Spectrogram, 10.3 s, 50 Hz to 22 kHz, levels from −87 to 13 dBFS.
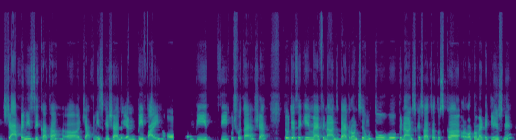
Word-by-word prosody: Japanese 275 +10 +1
सीखा 255 -5 0
था 230 - +2
अ, 205 - -2
Japanese 275 +5 -3
के 300 - -1
शायद 260 -4 +1
एमपी-फाइव 245 +3 0
और 205 - +5 0.3
एमपी-थ्री 245 +1 -3
कुछ 245 0 -8
होता 200 -2 -1
है, 200 - +1
शायद। 355 +2 -1 0.4
तो 235 - +5
जैसे 240 +2 +1
कि 255 0 +1
मैं 235 -1 +3
फाइनेंस 230 +2 +1
बैकग्राउंड 240 +2 +2
से 250 -1 +1
हूँ, 260 +7 -1
तो 280 - +1 0.2
वो 245 +1 +6
फ़ाइनेंस 230 0 +1
के 270 - -1
साथ-साथ 255 +1 -2
उसका 260 +1 +2
और 215 - -5
ऑटोमैटिकली 260 +3 0
उसने 275 +1 -2
250 Hz, 180 wpm, -24 LUFS, 230-270 Hz, 0.4 s, वो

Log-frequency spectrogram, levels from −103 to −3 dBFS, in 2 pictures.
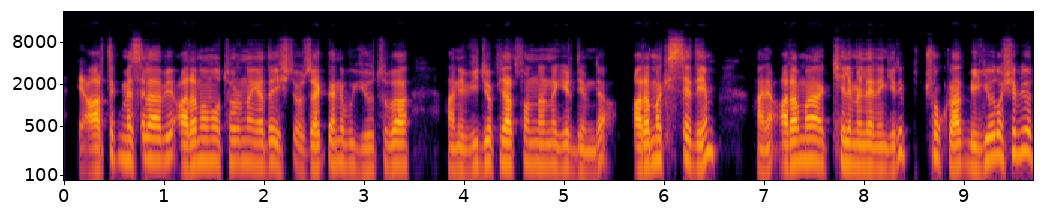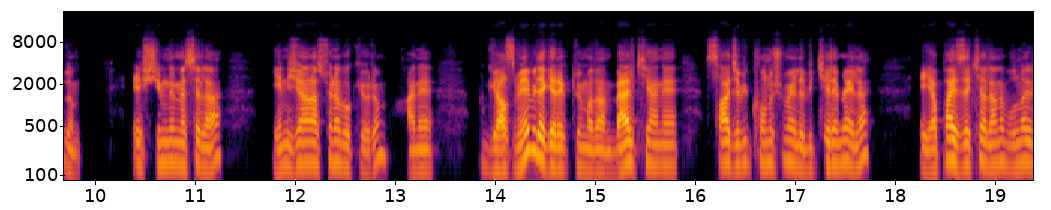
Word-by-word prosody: e, - - -1
artık 125 +10 +1
mesela 170 0 +1
bir 180 -5 -1
arama 150 +4 +2
motoruna 155 -1 -5
ya 145 0 -2
da, 160 - -2
işte, 140 - -6
özellikle, 135 +3 0
hani, 150 0 -5
bu 145 - -10
YouTube'a, 140 +4 -1 0.4
hani, 125 -2 -5
video 145 +3 -3
platformlarına 145 -2 0
girdiğimde 125 -4 -6
a - - -12 0.3
aramak 145 +6 +3
istediğim, 170 +4 0 0.4
hani, - - -1
arama 155 +2 +3
kelimelerine 140 -3 -1
girip 130 - -7 0.2
çok 185 -6 -5
rahat 145 +1 +3
bilgiye 135 +7 -1
ulaşabiliyordum. 195 - -3 0.5
E, 150 - 0
şimdi 150 +1 -2
mesela 145 -3 0 0.5
yeni 130 +4 -3
jenerasyona 150 +1 +2
bakıyorum, 135 - -7
hani, 120 0 -4 0.6
yazmaya 125 - +5
bile 185 -6 +8
gerek 130 -4 +4
duymadan 120 -4 -3
belki, 150 0 +6
hani, 140 -1 -2 0.3
sadece 150 -2 +2
bir 160 - -8
konuşma 155 +1 -5
ile 130 -4 -3
bir 125 - -12
kelimeyle 150 - 0 0.5
e, 125 - -1
yapay 160 +8 +6
zekâyla, 145 +1 0
hani, 155 - -6
bunları 150 +3 -3
145 Hz, 160 wpm, -25 LUFS, 130-155 Hz, 0.6 s, bile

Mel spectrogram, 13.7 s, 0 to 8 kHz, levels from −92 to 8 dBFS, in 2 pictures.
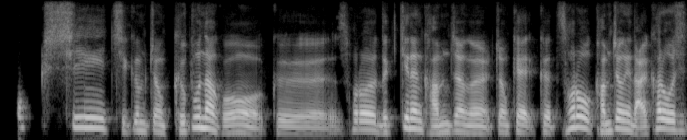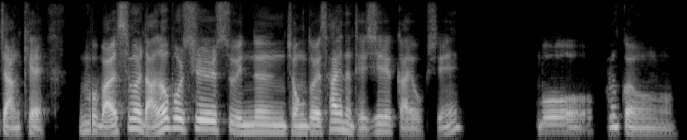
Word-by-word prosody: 혹시 180 -1 -2
지금 140 -5 -7
좀 125 -3 -2
그분하고 120 - +2
그 95 -4 -5
서로 150 -2 +2
느끼는 150 +9 +2
감정을 110 -2 0
좀 120 -2 -2
이렇게 115 - +1
그 120 -2 -3
서로 175 +2 +3
감정이 140 +4 +2
날카로우시지 150 -6 +3
않게 85 +1 -2 0.3
뭐 130 +1 -5
말씀을 160 +8 +3
나눠보실 165 -3 +3
수 140 -4 -6
있는 115 -1 0
정도의 105 +2 0
사이는 145 +1 0
되실까요, 85 -2 -5
혹시? 80 - -10 0.8
뭐 120 0 -4
그러니까요. 85 - -6
120 Hz, 285 characters per minute, -23 LUFS, 110-155 Hz, 0.8 s, 서로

